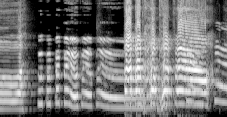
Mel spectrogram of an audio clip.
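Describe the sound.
A voice mimics an air horn with loud, buzzy, harmonic blasts: a few short choppy honks, then a long sustained blare that grows harsher and noisier toward the end.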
